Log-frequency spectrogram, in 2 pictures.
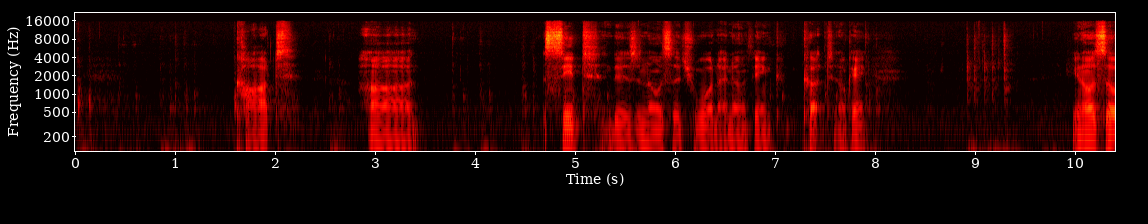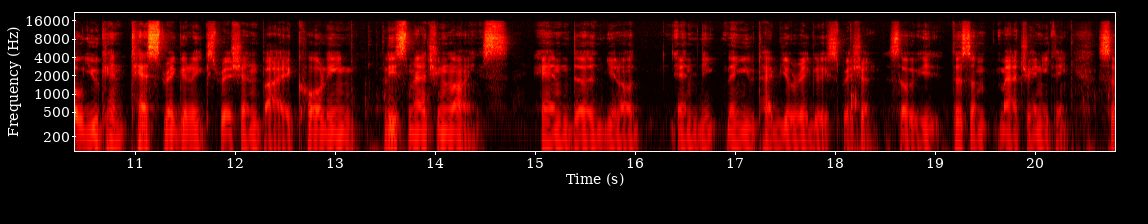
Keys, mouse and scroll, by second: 0.0 Return, 0.4 u, 1.5 Return, 4.5 Home, 4.9 Return, 5.2 u, 7.4-8.4 typing, 8.9 ctrl+=, 10.0 ctrl+=, 10.0 d, 10.1 d, 18.1 Return, 20.7 Delete.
